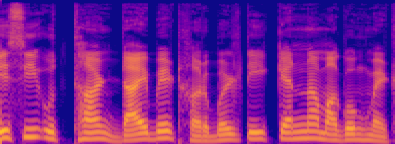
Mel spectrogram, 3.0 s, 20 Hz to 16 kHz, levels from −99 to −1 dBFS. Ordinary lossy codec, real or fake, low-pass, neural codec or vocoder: none; real; 14.4 kHz; none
